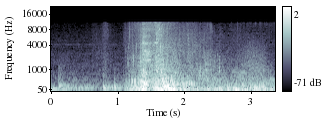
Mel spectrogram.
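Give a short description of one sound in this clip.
A rush of air whooshes past as someone swings away.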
